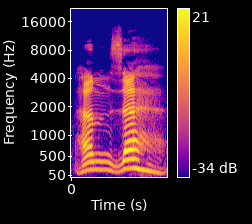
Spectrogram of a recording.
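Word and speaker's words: همزة: বলি বলা হয় আচ্ছা তাহলে আমরা হামজাটাকে উচ্চারণ পড়ি হামজাহ হামজা জাহ জাহ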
